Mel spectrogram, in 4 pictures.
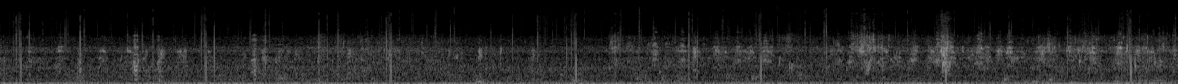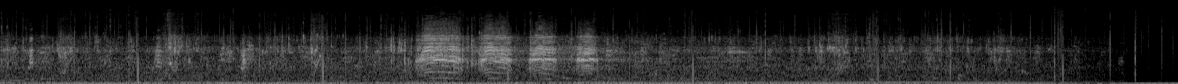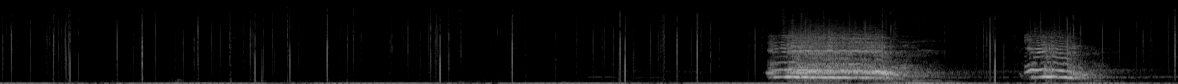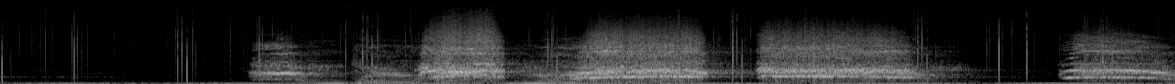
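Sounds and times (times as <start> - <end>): faint record hiss: 0.0 - 47.0
ducks quacking: 0.4 - 22.6.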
